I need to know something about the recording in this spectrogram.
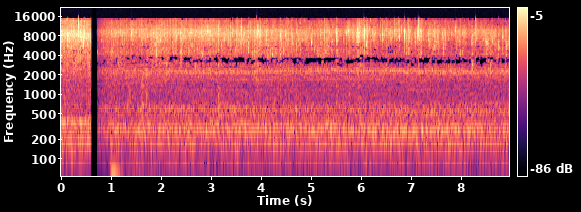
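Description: A metal spatula scrapes and stirs against a pan.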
